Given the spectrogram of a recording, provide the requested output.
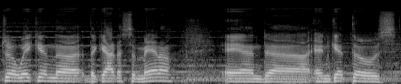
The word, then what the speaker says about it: Mana: So sometimes I'll say Mana because that's how I used to say it as a kid. And, you know, all the way up until just recently when I realized it's pronounced Mana.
